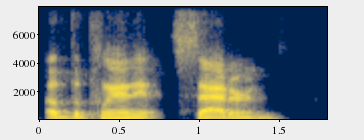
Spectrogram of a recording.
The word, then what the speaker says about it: Saturn: Saturn is two syllables. It's Saturn.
